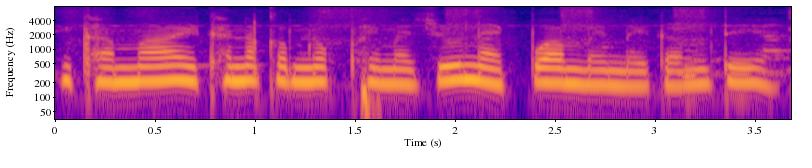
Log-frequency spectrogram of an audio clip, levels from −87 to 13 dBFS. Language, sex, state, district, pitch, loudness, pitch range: Wancho, female, Arunachal Pradesh, Longding, 210 Hz, -15 LUFS, 190-220 Hz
